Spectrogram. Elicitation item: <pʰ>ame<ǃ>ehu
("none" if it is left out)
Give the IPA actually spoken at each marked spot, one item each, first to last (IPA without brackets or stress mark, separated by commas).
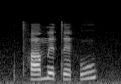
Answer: tʰ, t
